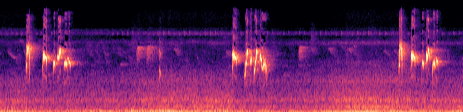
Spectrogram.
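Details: Old wild-caught female red-whiskered bulbul kept as a cage bird, calling to fire up males; three short bursts of four to five bright, slurred chirping notes, repeated about every four seconds, over a low background hum.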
